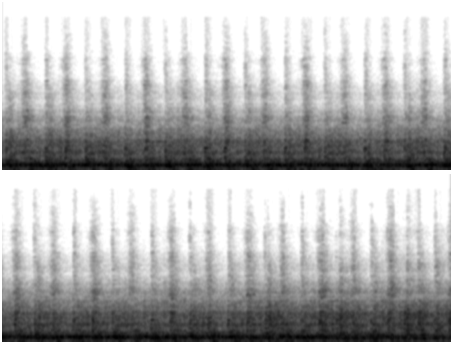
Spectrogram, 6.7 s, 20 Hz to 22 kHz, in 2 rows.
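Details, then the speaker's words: David Brown 990 diesel tractor abandoned 20 years after tipping over while running, fuel system flushed, fresh fuel, air filter checked, oil not yet changed: steady even idle with light clatter, no knocks or misses; runs, sounds not bad. "Well, she's a runner. It doesn't sound too bad actually."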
